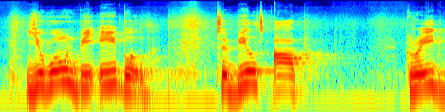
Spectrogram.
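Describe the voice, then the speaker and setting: Someone with a non-native accent speaks at a very slow pace over noticeable background noise. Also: woman. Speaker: fitness instructor. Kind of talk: direct-to-camera talk, promotional.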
